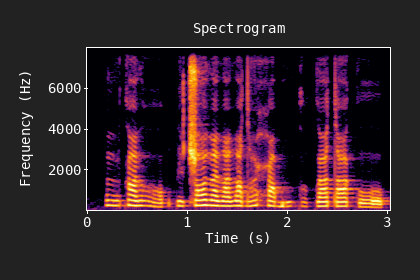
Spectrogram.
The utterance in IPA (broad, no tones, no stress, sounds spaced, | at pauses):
ðˤ ṳ k ɑ ð ɔ̤ | p e̤ ʈ͡ʂ ɔ ðˤ i ð i ðˤ i dˤ ṳ ħ ɑ b ṳ k ɔ̤ k u tˤ o k o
